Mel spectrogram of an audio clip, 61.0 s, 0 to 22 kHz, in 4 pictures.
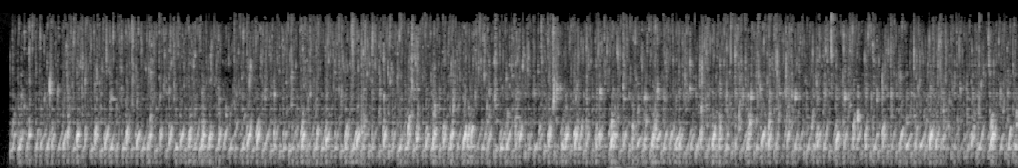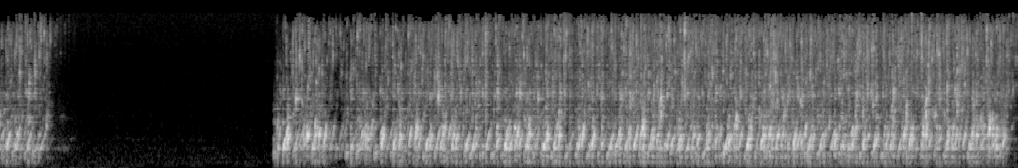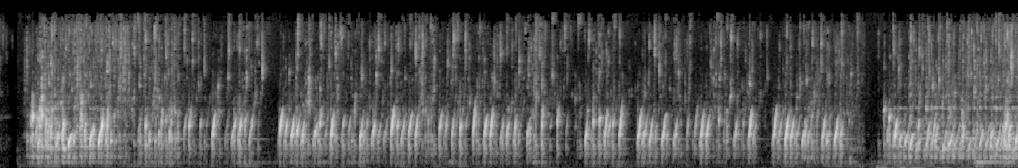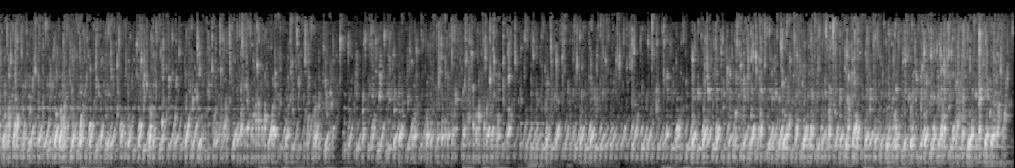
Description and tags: Set of water sounds we made for our sound library in our studio in Chiang Mai, North Thailand. We are called Digital Mixes! Hope these are useful. If you want a quality 5.1 or 2.1 professional mix for your film get in contact! Save some money, come to Thailand!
